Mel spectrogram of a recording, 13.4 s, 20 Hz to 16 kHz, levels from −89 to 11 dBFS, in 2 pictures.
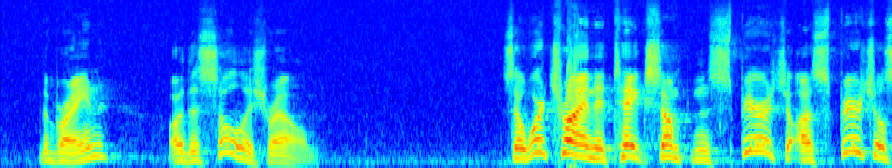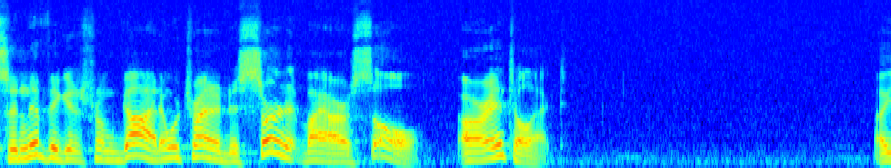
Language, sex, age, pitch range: English, male, 60-79, 160-225 Hz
